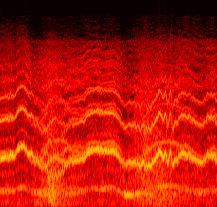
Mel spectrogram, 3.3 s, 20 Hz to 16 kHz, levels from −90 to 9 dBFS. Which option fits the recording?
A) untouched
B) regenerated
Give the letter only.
A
